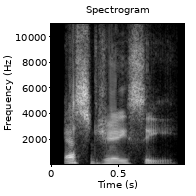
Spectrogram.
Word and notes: SJC: American English

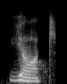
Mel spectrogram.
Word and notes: yacht: Indian

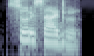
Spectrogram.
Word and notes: suicidal: Indian

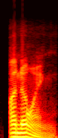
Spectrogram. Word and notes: unknowing: American English

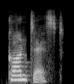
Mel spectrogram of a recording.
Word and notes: contest: Indian

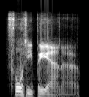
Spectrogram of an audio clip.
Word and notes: fortepiano: British English

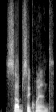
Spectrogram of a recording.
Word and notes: Subsequent: American English

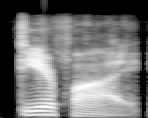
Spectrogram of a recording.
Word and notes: deify: American English

